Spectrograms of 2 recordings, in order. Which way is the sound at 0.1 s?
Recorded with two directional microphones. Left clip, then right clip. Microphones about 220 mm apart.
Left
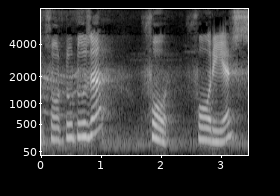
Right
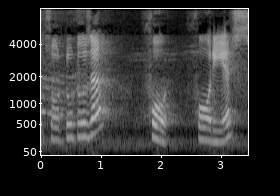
10° left (ahead or behind).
